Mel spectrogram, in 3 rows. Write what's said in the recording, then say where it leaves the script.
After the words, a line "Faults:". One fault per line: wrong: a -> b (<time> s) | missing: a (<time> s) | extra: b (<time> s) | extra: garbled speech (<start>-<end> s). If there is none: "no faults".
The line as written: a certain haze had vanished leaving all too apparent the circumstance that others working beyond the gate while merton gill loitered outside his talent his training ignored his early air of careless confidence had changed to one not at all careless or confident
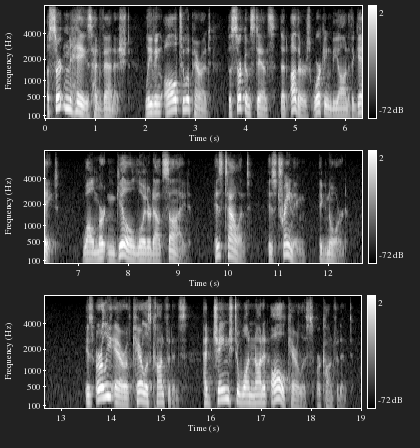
a certain haze had vanished leaving all too apparent the circumstance that others working beyond the gate while merton gill loitered outside his talent his training ignored his early air of careless confidence had changed to one not at all careless or confident
Faults:
no faults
